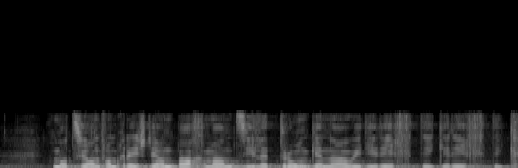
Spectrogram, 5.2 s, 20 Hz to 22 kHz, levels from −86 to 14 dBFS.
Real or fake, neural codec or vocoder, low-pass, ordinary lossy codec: real; none; 7.2 kHz; none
